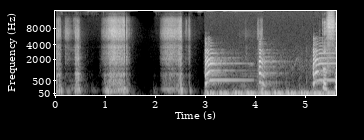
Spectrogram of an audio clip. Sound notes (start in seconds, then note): 0.2 TV static; 3.0 acoustic music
